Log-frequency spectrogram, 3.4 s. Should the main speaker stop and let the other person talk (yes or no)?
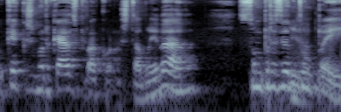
no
